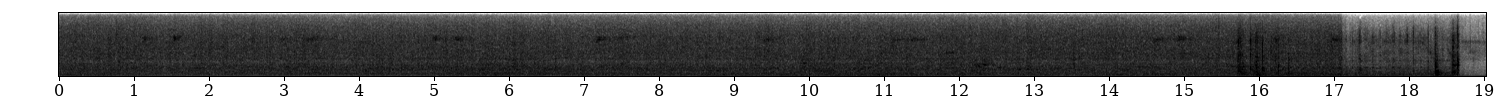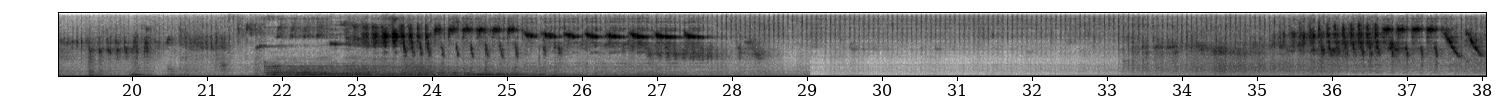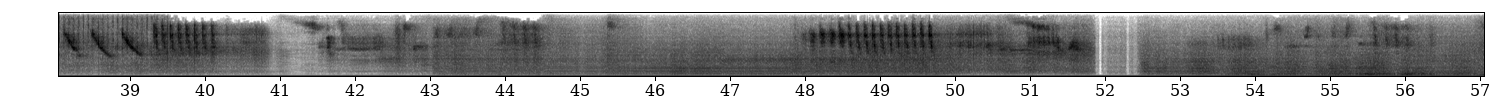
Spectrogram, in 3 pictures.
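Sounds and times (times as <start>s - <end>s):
outdoor hiss: 0.0s - 57.0s
high-pitched chirping trills: 18.8s - 28.5s.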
